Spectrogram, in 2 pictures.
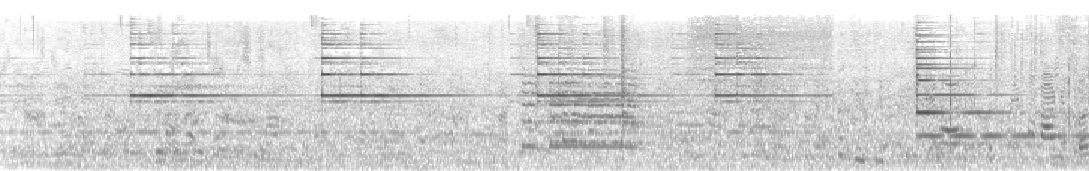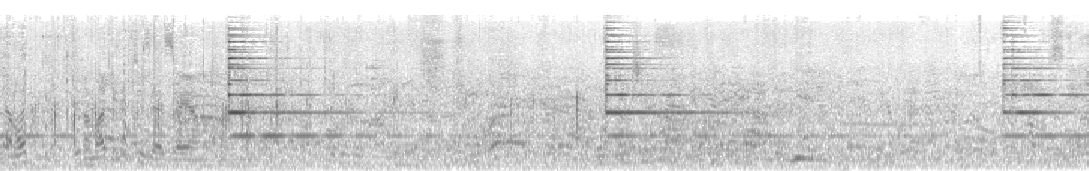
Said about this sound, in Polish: zegar wybija dziesiątą. Nie będziemy słuchać aż dziesięciu jego uderzeń, a ta melodyjka na początku e, to były właśnie te ruchome figury, które tutaj w takich okienkach nad tym zegarem astronomicznym się przesuwają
